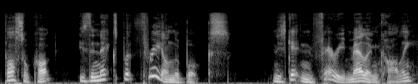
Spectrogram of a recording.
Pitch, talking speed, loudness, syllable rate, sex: 135 Hz, 200 wpm, -18 LUFS, 5.9 syllables/s, male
